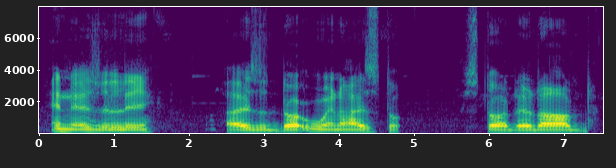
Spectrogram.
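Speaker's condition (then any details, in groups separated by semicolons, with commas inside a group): Friedreich's ataxia; progressive, affects legs, arms, speech, hearing, heart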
